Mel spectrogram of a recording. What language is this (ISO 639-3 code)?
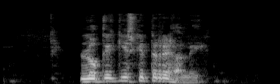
arg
